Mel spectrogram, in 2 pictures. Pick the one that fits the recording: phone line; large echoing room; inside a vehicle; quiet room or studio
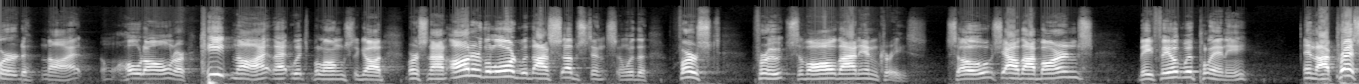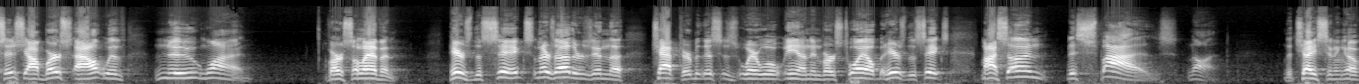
large echoing room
